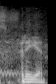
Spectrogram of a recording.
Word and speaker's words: fred: And you pronounce it Fred.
